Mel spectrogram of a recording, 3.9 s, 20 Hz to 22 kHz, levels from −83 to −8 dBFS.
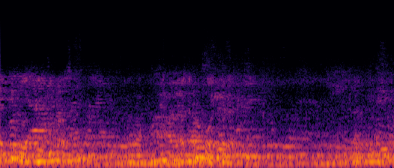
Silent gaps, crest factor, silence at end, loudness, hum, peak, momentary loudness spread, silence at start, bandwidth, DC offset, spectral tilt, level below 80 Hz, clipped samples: none; 16 dB; 0 s; -32 LUFS; none; -16 dBFS; 9 LU; 0 s; 8.4 kHz; under 0.1%; -9 dB/octave; -48 dBFS; under 0.1%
